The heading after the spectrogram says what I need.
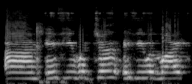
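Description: A woman's voice: sits high, monotone, brisk, over music, poor audio. A woman narrating a tabletop game as game master, casual, with lots of fillers. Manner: casual, many fillers and restarts.

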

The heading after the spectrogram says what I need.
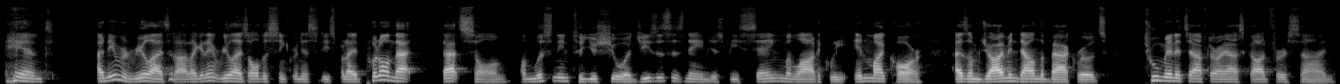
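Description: Young American man, podcast guest, casual storyteller; dry close mic, gets animated and loud at the peaks. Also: fairly quick, dry recording. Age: young adult. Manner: animated, rising to near-shouting at high points, lots of "like" and "dude".

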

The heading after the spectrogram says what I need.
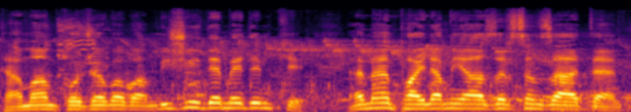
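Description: An actor playing a cheeky young village lad in a radio play, teasing in folksy rural speech. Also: male voice, on the high side, moderate pace, a crowd in the background, lightly acted. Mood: sulky. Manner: teasing, impudent.

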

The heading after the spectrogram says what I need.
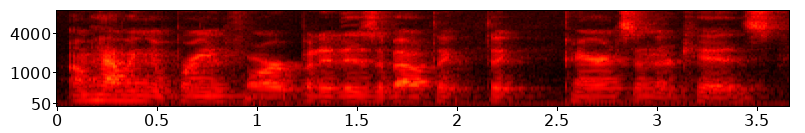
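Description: A man's voice: on the low side, a little fast, echoey room. A man co-hosting a podcast, telling stories in casual, profane chat and acting out quoted people. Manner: profane, animated storytelling with quoted voices. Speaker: podcast co-host.

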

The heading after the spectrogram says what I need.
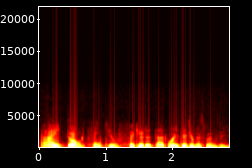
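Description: Husky and sing-song, a brisk mid-range male voice with no room sound plays a hard-boiled, wry New police detective in a 1950s radio crime drama. He's sardonic and accusing in clipped tough-guy style, and the old broadcast sounds tinny with faint music.

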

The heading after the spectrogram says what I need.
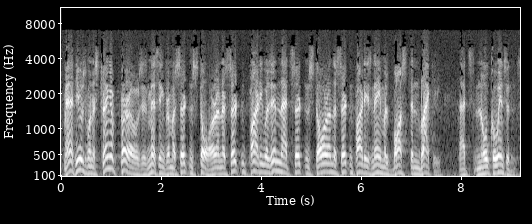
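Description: An actor playing a shrewd, suspicious police inspector in a 1940s radio crime drama, pointed and deliberate. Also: male voice, mid-range voice, expressive, close to an everyday voice. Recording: muffled vintage 1940s radio broadcast.

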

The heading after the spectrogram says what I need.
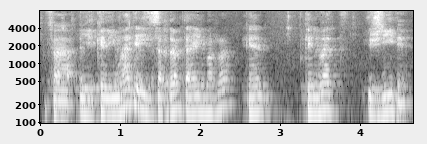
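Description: A man's voice: mid-range voice, quick pace, darkish tone. A man in a casual chat, talking in long stretches with restarts. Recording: echoey room.

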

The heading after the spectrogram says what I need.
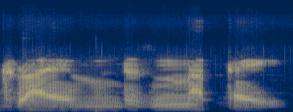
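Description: An actor playing a sinister, mocking avenger in old radio drama, with an ominous, drawn-out delivery. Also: male voice, a bass voice, fairly even intonation, gravelly, heavily acted. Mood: ominous, menacing. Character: sinister, menacing male crime-fighting avenger, mocking and ominous. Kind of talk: 1930s radio drama acting. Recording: tinny vintage radio, music behind.

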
